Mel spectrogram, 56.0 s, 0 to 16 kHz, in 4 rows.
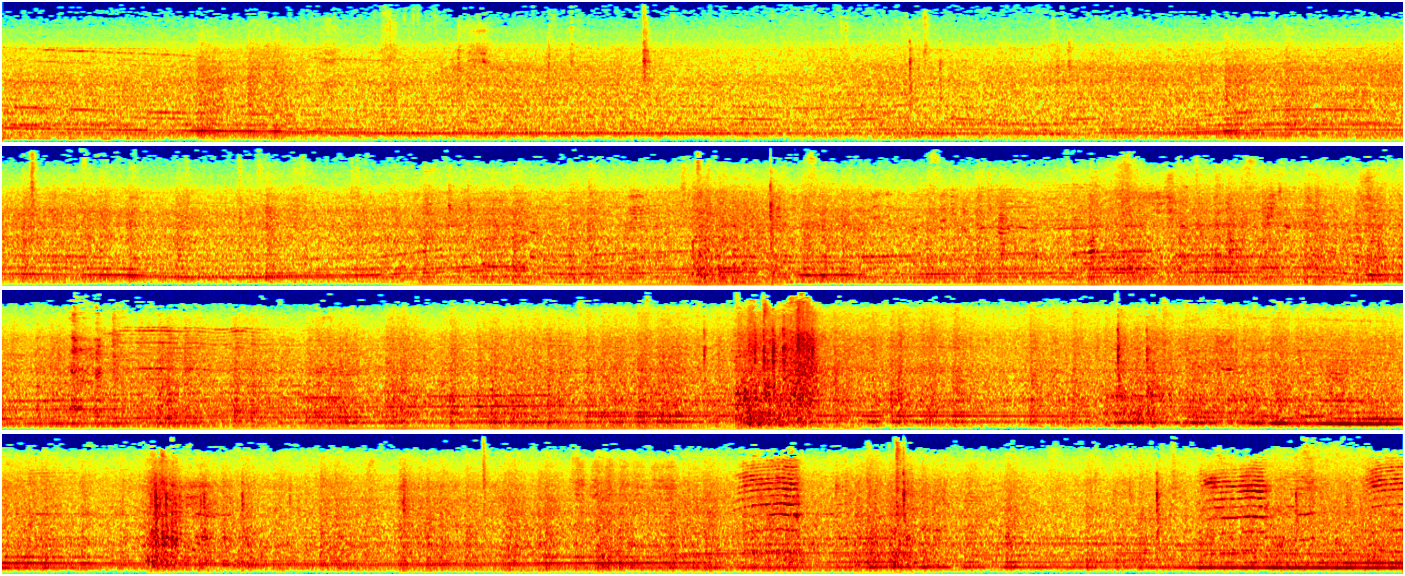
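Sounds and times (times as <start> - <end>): bus engine and drivetrain: 0.0 - 56.0.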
